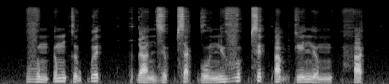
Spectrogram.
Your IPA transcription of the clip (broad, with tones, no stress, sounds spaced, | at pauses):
v ə˨˩ m ʔ ə˧ m k ə̰˧˨ w ɓ ə˦˥ t̚ | ɗ a˧˩ n z ə˨˩ p̚ s a˨˩ k̚ ɣ o˨˩ n ɨ˧ v ə˦˥ p̚ s ə˦˥ t̚ ʔ a̰˧˨ m k e˨˦ n ə˧˩˨ m | h a˨˩ k̚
